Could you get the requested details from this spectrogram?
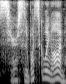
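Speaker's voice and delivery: hushed whisper. Hiding from someone who is coming, asking a companion: whispering. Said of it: "I'll whisper".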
